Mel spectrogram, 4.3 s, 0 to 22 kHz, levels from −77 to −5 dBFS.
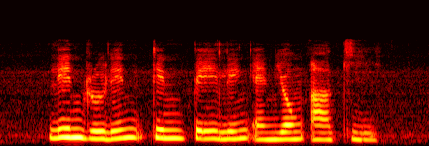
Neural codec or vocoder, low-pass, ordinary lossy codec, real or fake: vocoder, 44.1 kHz, 128 mel bands, Pupu-Vocoder; 7.2 kHz; none; fake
